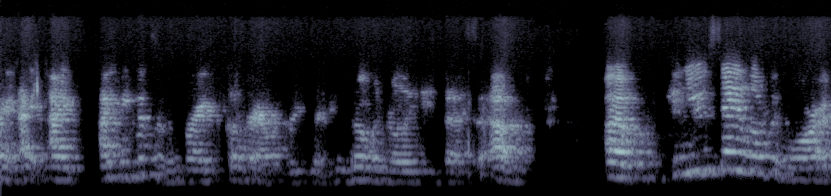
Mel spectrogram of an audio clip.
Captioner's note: audio blurs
